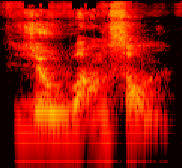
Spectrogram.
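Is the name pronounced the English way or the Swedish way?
Swedish. The name is said with a Swedish pronunciation. The speaker calls it right. "We say Johansson"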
